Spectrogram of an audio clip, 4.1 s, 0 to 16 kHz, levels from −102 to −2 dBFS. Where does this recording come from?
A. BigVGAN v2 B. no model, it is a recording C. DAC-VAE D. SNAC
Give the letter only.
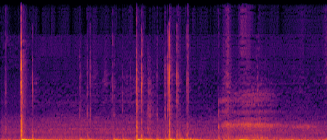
A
